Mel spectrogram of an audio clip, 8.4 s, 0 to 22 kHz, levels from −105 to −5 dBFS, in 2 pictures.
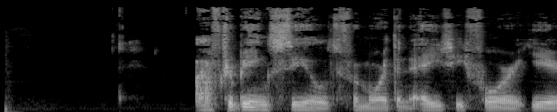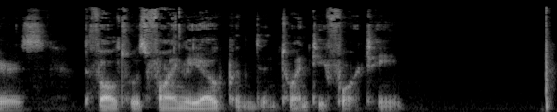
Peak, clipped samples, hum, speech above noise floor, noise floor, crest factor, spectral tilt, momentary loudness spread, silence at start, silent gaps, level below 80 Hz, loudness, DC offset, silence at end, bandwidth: -22 dBFS; under 0.1%; none; over 49 dB; under -90 dBFS; 20 dB; -3.5 dB/octave; 15 LU; 0.9 s; none; -68 dBFS; -41 LUFS; under 0.1%; 0.05 s; 16.5 kHz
